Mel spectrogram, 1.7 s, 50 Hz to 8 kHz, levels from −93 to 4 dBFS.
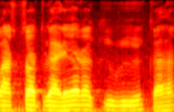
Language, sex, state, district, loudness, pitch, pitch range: Hindi, male, Maharashtra, Gondia, -17 LUFS, 115 Hz, 115-125 Hz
